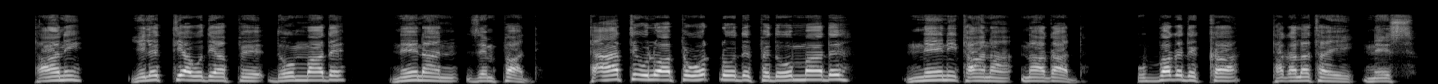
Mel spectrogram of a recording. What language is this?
Dawro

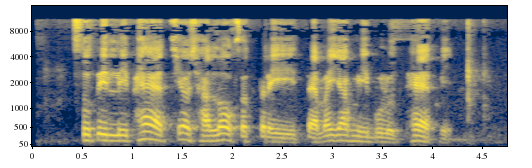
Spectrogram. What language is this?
Thai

